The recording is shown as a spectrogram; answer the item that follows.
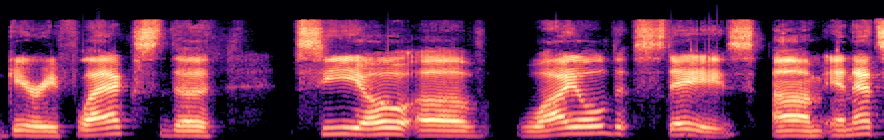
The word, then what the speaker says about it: WYLDSTAY: the word wild and it's actually wild stay not wild stays but um Gary it's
